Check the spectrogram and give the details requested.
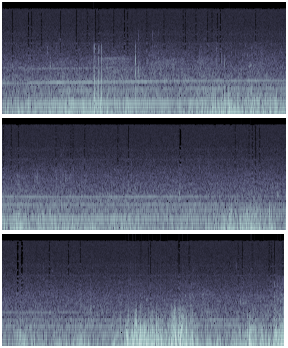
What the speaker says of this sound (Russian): Ветерочек поднялся.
